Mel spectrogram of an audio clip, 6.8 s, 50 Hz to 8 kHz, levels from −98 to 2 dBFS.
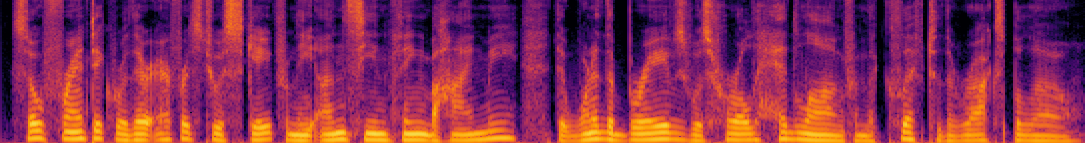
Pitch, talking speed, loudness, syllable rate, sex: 120 Hz, 250 wpm, -16 LUFS, 6.2 syllables/s, male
